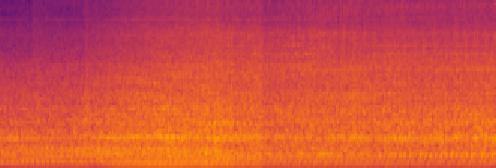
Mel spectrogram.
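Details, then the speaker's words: Car idling with new coil pack fitted, previously missing at idle: steady, even idle with no stumble and a strong fan rushing air; it now runs better and smoothly. "Okay, so it sounds like it's running better, but I think it's just the actual clutch pad now. It's not as noisy as the old one."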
